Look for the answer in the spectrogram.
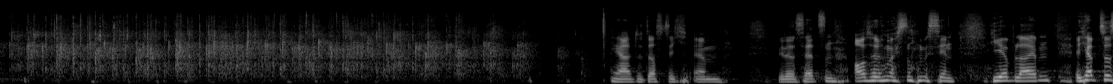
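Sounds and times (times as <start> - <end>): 
audience applause: 0.0 - 5.7
speech: 6.1 - 11.1.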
